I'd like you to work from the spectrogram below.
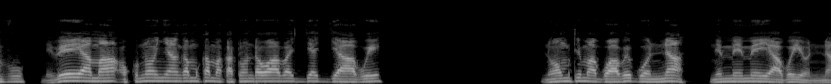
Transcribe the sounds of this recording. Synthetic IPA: vuneβe̞ːjamao̞kuno̞ːɲaːŋɡamukamakato̞ːndawaβaɟːaɟːaːβwe̞ | no̞ːmutimaɡwaːβwe̞ɡwo̞nːa | ne̞mːe̞me̞jaβwe̞jo̞̰nːa̰

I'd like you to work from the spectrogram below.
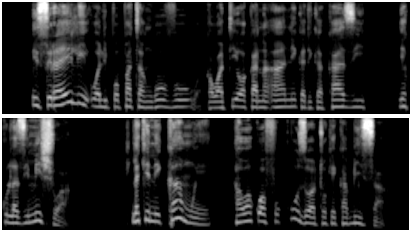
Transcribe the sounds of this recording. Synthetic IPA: isɾaɛliwalipɔpataŋɡuvuwa̰kawatiawakanaʔanikatikakazi | jakulazimiʃwa̰ | lakinikamwɛ | hawakuwafukuzawatɔkɛkaɓisa̰

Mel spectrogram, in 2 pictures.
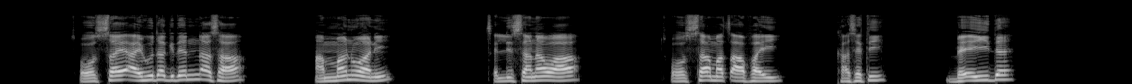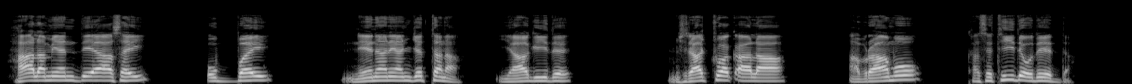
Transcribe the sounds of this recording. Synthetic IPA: t͡sʼo̞ːsːɐjɐjhʊd̪ɐɡɪd̪ɛnːaːs̬aː | ɐmːɐnʊwaːn | t͡sʼɪlːɪsɐnɐwaː | t͡sʼo̞ːsːaːmɐt͡sʼaːfɐj | kɐsɛt̪ɪ | bɛʔiːd̪ɛ | hɐːlɐmɪjɐnd̪ɛʔɪjaːɐsɐj | ʊbːɐj | ne̞ːnɐnɪɐnd͡ʒɛt̪ːɐnɐ̰ | jaːɡiːd̪ɛ | mɪʃɪɾaːt͡ʃːʊwaːkʼaːlaː | ɐ̰bɾaːmoː | kɐsɛt̪iːd̪ɛɔd̪e̞ːd̪ːɐ

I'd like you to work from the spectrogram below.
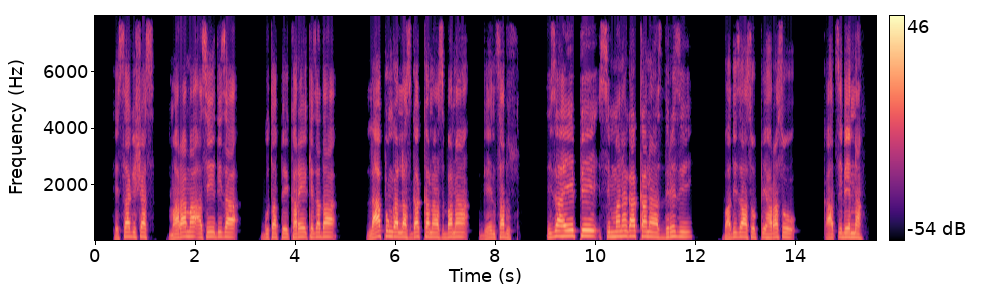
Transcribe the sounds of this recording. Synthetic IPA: hɛsːɐɡɪʃːɐs | maːɾɐmɐːsɪd̪ɪzɐ | ɡʊt̪ɐpːɛkɐɾɛkɛzɐd̪ɐ | laːpːʊŋɡɐlːɐs̬ɡɐkːɐnaːs̬bɐnɐ | ɡe̞ːnt͡sːɐd̪ʊs | ʔɪzɐheːpːɛsɪmːɐnɐɡɐkːɐnaːs̬d̪ɪɾɛzɪ | bɐd̪ɪzaːsɔpːɛhɐɾɐsɔ | kʼaːt͡sʼːɪbe̞ːnːɐ

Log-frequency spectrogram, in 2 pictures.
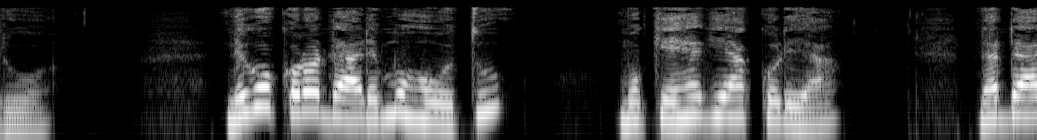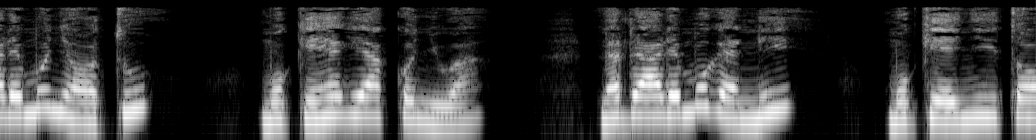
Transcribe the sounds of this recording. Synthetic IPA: ɾwɔ | neɣokɔɾɔdaɾemoɦoːtu | mokehɛɣeakoɾea | nadaːɾemoɲɔːtu | mokehɛɣeakoɲwa | nadaːɾemoɣɛni | mokeːɲiːtɔ

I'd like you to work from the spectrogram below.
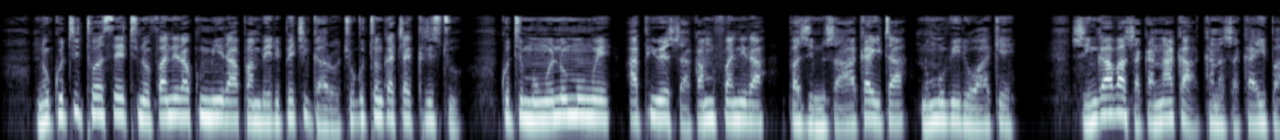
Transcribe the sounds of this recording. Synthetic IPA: no̞kutitʰo̞se̞tino̞faniɾakumiɾapambe̞ɾipe̞t͡ʃiɡʱaɾo̞t͡ʃo̞k̬uto̞ŋɡat͡ʃakristu | kutimumwe̞no̞mumwe̞apiwe̞ʐakamufaniɾa | paʐin̤uʐaːkaitano̞muʋiɾiwaːke̞ | ʐ̥iŋɡaʋaʐakanakakanaʐakaiːpa

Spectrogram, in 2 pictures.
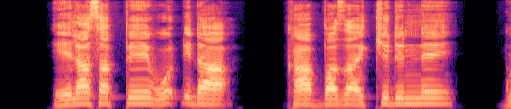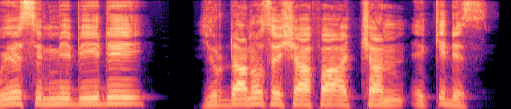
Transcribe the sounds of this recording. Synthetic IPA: ʔeːlasɐpːɛwɔɗːɪd̪ɐ | kaːbːɐzɐɛkːɪd̪ɪnːɛ | ɡʊjɛsɪmːɪbiːd̪ɪ | jɔɾd̪aːnoːsɛʃaːfɐːt͡ʃːɐnɛkʼːɪd̪ɛs

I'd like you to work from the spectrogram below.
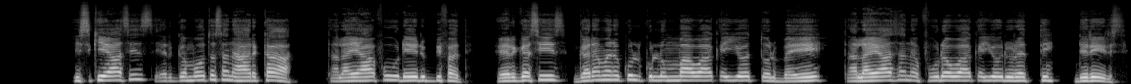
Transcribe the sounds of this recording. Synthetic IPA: hɪskʼɪjaːsɪsɛɾɡɐmo̞ːt̪ɐsɐnɐhɐɾkaː | t̪ʼɐlɐjaːfuːᶑe̞ːd̪ʊbːɪfɐt̪ɛ̥ | ʔɛɾɡɐsiːsɡɐɾɐmɐnɐkʼʊlkʼʊlːʊmːaːwaːkʼɐjːo̞ːt̪ːɔlbɐʔe̞ːt̪ʼɐlɐjaːs̬ɐnɐfuːlɐwaːkʼɐjːo̞ːd̪ʊɾɐt̪ːɪ | d̪ɪɾiːɾsɛ̥

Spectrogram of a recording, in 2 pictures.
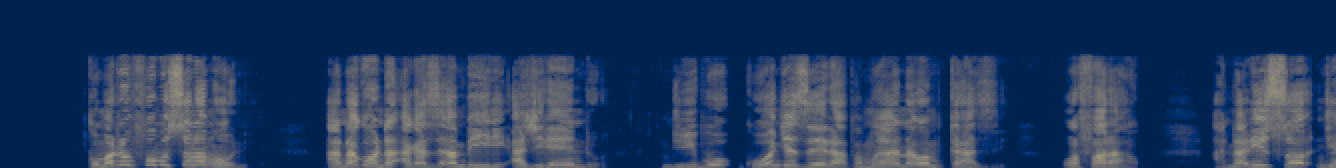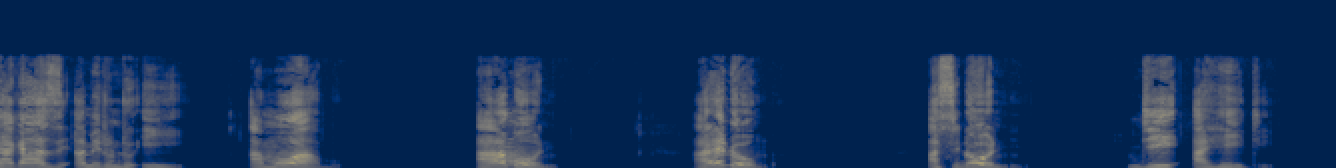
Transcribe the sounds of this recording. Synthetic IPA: kɔmatuɱ̩fumusɔlɔmɔni | anakɔndaʔakaziambiɾiʔat͡ʃiɾɛndɔ̰ | ndip̬ɔkuɔnd͡ʒɛzɛɾapamwanawam̩kazi | wʔafaɾa̰ːɔ | a̰nalisɔndiakaziʔamitunduʔiːji | amɔaɓu | aːmɔni | a̰ɛɗɔmu | asiɗɔni | ndiaɦiːti̥

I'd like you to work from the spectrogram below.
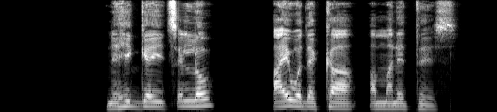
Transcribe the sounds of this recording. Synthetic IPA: nɛɦɪɡːɛjt͡sʼɪlːɔ | ɐjwɔd̪ɛkːɐːmːɐnɛt̪ːe̞ːs

